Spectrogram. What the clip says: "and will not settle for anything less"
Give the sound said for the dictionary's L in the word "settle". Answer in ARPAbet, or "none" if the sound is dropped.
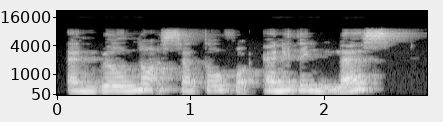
L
